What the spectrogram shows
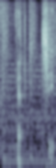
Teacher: because there's no like t sound in Japanese, it's like chi. It becomes chi.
